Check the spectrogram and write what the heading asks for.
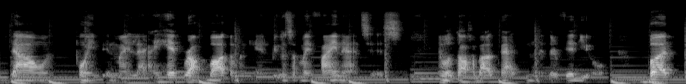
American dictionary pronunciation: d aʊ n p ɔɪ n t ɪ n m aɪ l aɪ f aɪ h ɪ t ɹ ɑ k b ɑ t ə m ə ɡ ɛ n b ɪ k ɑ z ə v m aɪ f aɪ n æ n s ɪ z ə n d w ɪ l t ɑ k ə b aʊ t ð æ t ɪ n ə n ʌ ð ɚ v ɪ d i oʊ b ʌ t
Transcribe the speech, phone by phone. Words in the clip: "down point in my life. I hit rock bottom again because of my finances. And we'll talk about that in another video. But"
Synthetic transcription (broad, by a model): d aʊ n p ɔɪ n t ɪ n m aɪ l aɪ aɪ h ɪ t ɹ ɑ k b ɑ t ə m ə ɡ ɛ n b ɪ k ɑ s ə v m aɪ f aɪ n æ n s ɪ s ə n w ɪ l t ɑ k ə b aʊ t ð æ t ɪ n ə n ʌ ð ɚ v ɪ d i oʊ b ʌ t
